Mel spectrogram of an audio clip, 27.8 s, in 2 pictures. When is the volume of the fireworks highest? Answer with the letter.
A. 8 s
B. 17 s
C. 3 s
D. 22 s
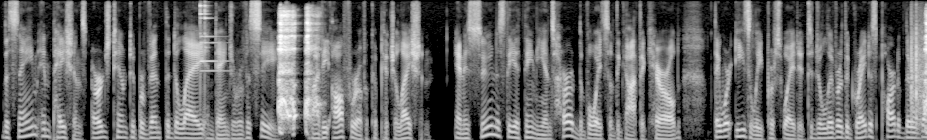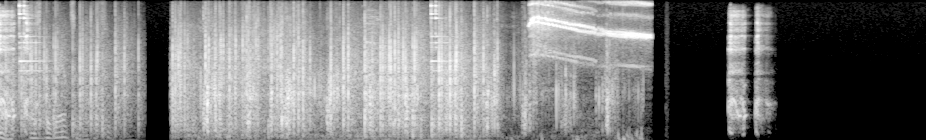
D.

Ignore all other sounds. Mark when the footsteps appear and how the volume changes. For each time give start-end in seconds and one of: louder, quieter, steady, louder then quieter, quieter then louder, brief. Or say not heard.
16.6-23.6 quieter.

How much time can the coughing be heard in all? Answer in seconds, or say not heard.
2 s.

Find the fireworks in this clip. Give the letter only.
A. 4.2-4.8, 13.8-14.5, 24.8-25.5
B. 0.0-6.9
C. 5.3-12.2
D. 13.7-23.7
D.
